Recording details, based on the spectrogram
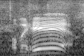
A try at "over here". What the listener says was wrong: No, no H. Just over here.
